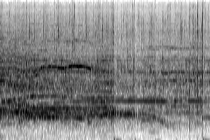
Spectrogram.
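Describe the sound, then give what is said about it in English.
Loud crowd cheering and applause as the Kansas City Chiefs president is welcomed at a team gathering, sustained and dense throughout, with a bright whistle near the start and scattered sharp claps. “You haven't had that big a cheer since you won the Ivy for Brown as a quarterback.”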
